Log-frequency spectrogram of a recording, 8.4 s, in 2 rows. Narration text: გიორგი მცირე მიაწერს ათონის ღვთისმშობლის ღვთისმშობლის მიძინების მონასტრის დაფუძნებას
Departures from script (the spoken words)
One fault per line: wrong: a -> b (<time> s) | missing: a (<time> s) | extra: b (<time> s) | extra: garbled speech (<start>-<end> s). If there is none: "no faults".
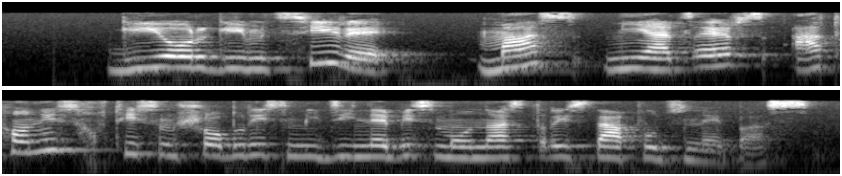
extra: მას (2.5 s)
missing: ღვთისმშობლის (5.6 s)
